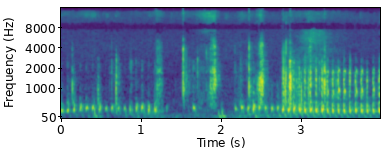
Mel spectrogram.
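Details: A pet guinea pig, having come to its owner, gives a low, rapid, pulsing purr. One burst comes at the start and a louder, steadier one at the end, with soft clicks and rustling in between.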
